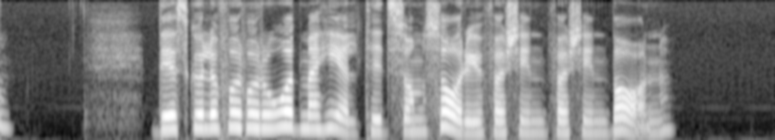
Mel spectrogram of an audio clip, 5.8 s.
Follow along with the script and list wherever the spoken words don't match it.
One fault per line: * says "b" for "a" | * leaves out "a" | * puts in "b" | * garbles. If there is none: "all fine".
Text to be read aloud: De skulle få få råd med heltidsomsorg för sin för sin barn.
all fine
